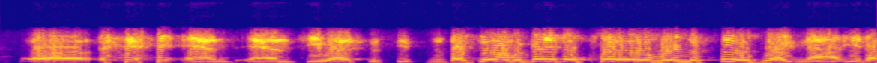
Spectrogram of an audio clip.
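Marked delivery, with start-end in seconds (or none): 3.2-5.6 put-on heavy Brooklyn accent, very high and fast. Quoting a kid heard in an old documentary; thick brooklyn accent. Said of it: "he's got this really thick Brooklyn accent like Newsies".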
